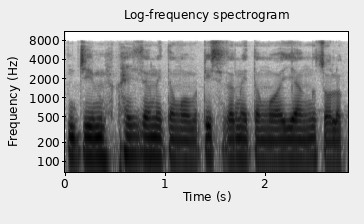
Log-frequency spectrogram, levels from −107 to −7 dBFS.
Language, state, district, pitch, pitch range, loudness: Kokborok, Tripura, West Tripura, 110 Hz, 105-115 Hz, -15 LUFS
